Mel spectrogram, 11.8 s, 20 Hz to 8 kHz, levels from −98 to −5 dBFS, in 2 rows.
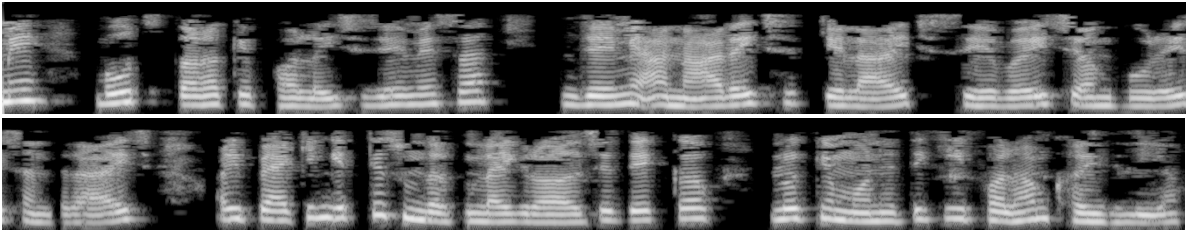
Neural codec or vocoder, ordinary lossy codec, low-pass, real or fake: vocoder, 44.1 kHz, 128 mel bands every 512 samples, BigVGAN v2; MP3, 24 kbps; 7.2 kHz; fake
